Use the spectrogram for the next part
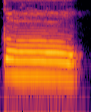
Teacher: इसको बोलते समय देखो लास्ट में अ की आवाज आती है ना, ध्वनि आती है क, देर तक बोलेंगे तो अ की ध्वनि आ रही है, तो वो जो ध्वनि है वो यही स्वर है।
